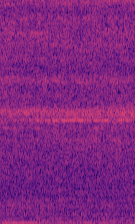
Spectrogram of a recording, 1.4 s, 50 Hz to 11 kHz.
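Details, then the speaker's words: 2014 Nissan Versa 1.6 on lift, rear wheel spun fast: steady low droning rumble and hum with felt vibration; worn rear wheel bearings, both sides, though owner thought front; to be replaced. "so we have this 2014 Nissan Versa 1.6 so he came in for the bearing noise he thought it was the front"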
